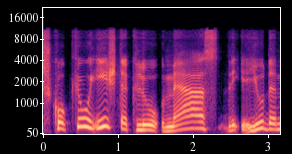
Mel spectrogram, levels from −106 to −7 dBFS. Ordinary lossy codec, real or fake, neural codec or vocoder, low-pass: Opus, 32 kbps; fake; codec, 16 kHz in and 24 kHz out, 0.9 kbps, LongCat-Audio-Codec, fine tuned four codebook decoder; 10.8 kHz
